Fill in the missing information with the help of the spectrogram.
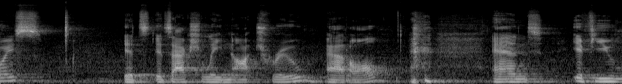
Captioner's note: chuckles softly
